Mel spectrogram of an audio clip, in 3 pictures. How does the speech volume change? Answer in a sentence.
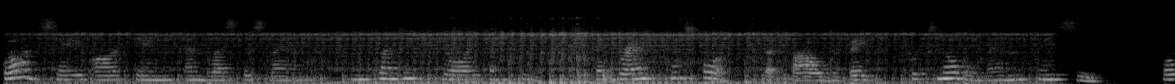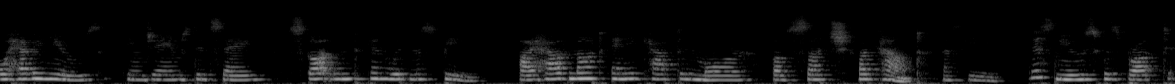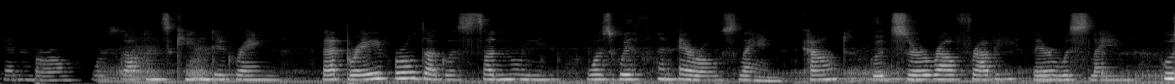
The loudness of the speech goes up.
